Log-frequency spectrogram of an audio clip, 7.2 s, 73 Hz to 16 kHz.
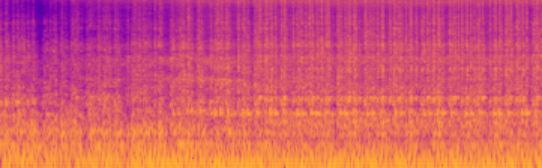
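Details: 1974 Chrysler Newport, slightly tuned 440 V8 with open headers, first start after rebuild with new bearings: deep, loud rumble with even lope and steady revs, no knocking or ticking; normal running.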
